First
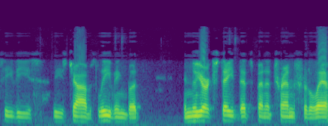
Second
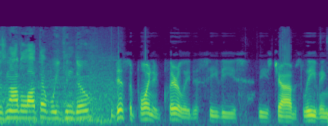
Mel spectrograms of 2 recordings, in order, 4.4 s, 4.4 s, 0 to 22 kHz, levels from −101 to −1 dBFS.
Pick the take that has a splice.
second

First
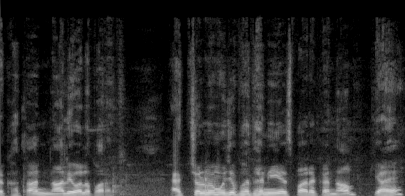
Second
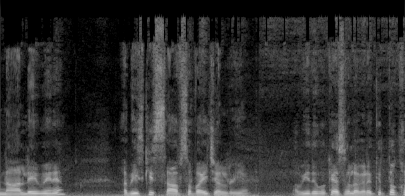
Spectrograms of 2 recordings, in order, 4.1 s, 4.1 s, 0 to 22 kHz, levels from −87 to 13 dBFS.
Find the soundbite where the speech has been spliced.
second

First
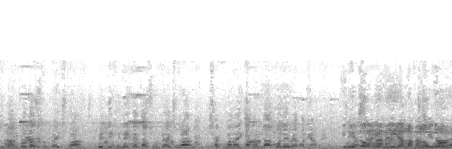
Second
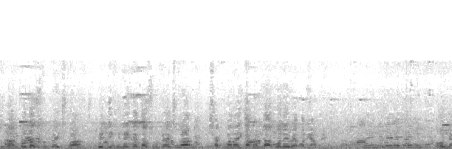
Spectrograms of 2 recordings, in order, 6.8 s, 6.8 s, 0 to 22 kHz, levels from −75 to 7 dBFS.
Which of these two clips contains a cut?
first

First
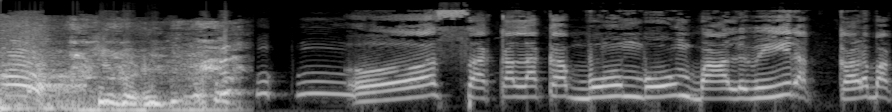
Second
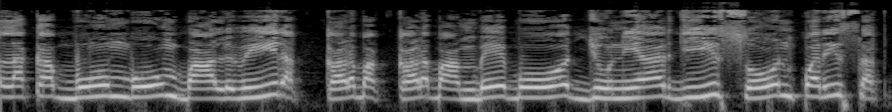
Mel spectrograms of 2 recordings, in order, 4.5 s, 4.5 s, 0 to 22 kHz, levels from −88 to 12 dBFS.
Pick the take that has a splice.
first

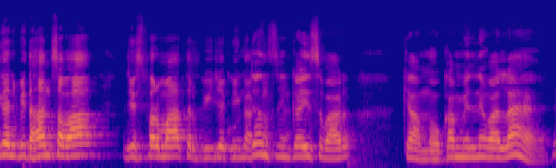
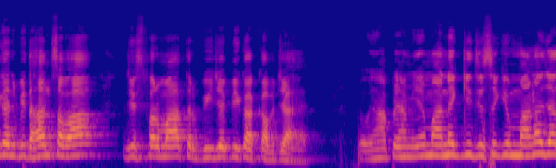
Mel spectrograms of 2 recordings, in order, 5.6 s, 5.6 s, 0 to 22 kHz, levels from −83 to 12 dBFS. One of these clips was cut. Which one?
first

